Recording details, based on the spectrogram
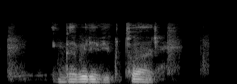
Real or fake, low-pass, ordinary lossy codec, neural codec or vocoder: real; 7.2 kHz; Opus, 24 kbps; none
